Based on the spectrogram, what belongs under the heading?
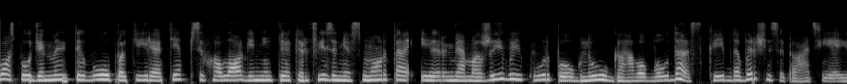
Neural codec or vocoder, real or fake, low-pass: codec, 24 kHz, 1.5 kbps, HILCodec; fake; 7.2 kHz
